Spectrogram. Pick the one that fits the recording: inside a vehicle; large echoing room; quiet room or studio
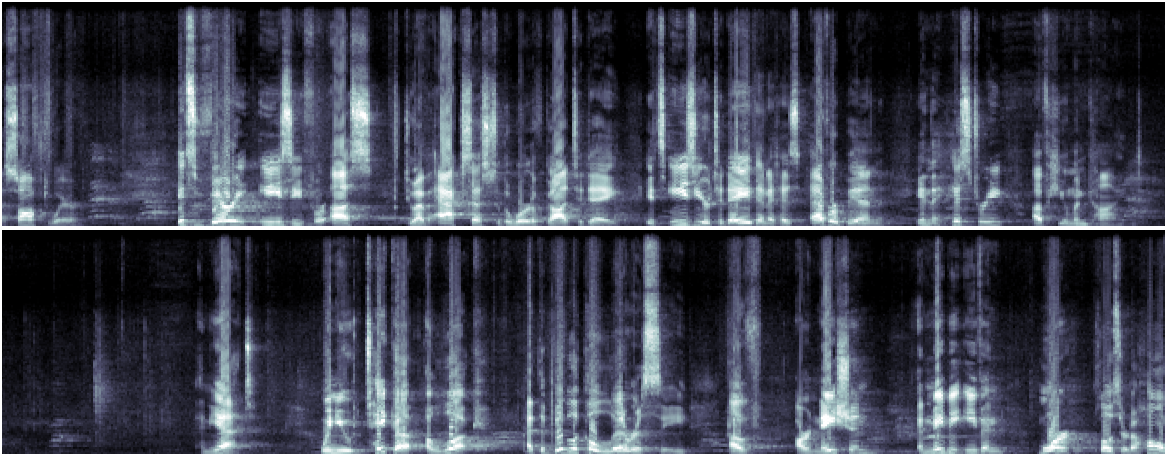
large echoing room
